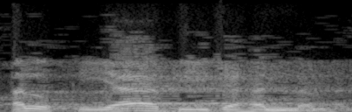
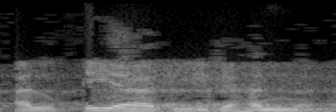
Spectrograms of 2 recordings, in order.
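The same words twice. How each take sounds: The two takes are said the same way.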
